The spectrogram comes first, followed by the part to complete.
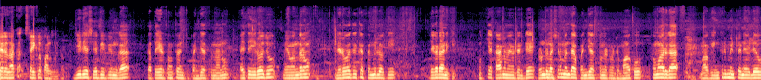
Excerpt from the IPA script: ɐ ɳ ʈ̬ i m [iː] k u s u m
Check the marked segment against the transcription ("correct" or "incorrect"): incorrect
